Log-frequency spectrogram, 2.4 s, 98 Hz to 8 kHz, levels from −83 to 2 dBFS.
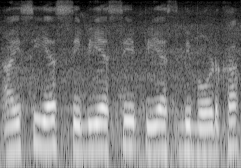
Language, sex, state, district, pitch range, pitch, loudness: Hindi, male, Punjab, Kapurthala, 145-165 Hz, 150 Hz, -12 LUFS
